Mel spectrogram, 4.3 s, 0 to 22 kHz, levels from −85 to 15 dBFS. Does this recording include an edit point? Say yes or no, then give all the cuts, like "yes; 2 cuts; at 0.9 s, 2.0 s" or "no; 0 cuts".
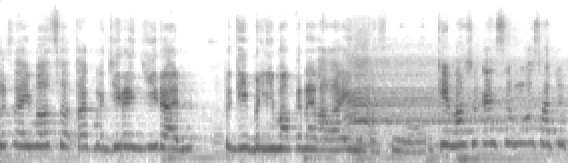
yes; 1 cut; at 3.2 s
